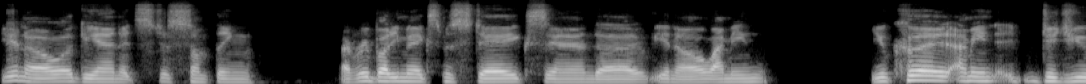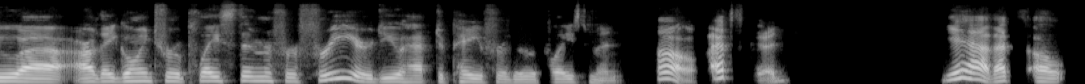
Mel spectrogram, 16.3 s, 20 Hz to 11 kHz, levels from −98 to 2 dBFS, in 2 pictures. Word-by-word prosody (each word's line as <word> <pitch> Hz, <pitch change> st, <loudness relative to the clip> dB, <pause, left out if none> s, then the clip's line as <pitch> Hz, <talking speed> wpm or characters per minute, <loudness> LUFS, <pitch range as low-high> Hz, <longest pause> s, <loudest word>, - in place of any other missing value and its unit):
you 170 Hz, +3 st, -2 dB
know, 140 Hz, -2 st, +2 dB
again, 130 Hz, -2 st, -1 dB
it's 115 Hz, -2 st, -8 dB
just 140 Hz, -2 st, -8 dB
something 125 Hz, -3 st, -6 dB, 0.7 s
everybody 150 Hz, +3 st, +2 dB
makes 145 Hz, -1 st, -2 dB
mistakes 135 Hz, -1 st, +1 dB
and, 120 Hz, -1 st, -3 dB
uh, 115 Hz, 0 st, +1 dB
you 130 Hz, -, -4 dB
know, 115 Hz, +1 st, +1 dB
I 120 Hz, -, +2 dB
mean, 130 Hz, +1 st, -4 dB, 0.8 s
you 150 Hz, +2 st, -1 dB
could 185 Hz, +1 st, +5 dB
I 165 Hz, -, -1 dB
mean, 160 Hz, -1 st, 0 dB
eh, -, -, -9 dB, 0.2 s
did 150 Hz, -2 st, 0 dB
you, 150 Hz, +1 st, +4 dB
uh, 130 Hz, -3 st, +6 dB
are 135 Hz, +1 st, +3 dB
they 145 Hz, 0 st, 0 dB
going 155 Hz, +2 st, +1 dB
to 155 Hz, +1 st, -7 dB
replace 160 Hz, +1 st, -1 dB
them 165 Hz, -1 st, -3 dB
for 145 Hz, -2 st, -6 dB
free 220 Hz, -, -2 dB
or 135 Hz, -, +1 dB
do 125 Hz, +2 st, -7 dB
you 140 Hz, 0 st, +1 dB
have 125 Hz, -1 st, -4 dB
to -, -, -8 dB
pay 135 Hz, -2 st, -3 dB
for 120 Hz, 0 st, -9 dB
the 110 Hz, 0 st, -6 dB
replacement? 115 Hz, -5 st, -7 dB, 0.3 s
Oh, -, -, +3 dB
that's -, -, +2 dB
good. -, -, -7 dB, 1.2 s
Yeah. 235 Hz, +4 st, +5 dB
That's 165 Hz, -, +2 dB, 0.2 s
Oh 135 Hz, -2 st, +1 dB
135 Hz, 170 wpm, -25 LUFS, 125-155 Hz, 1.2 s, uh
